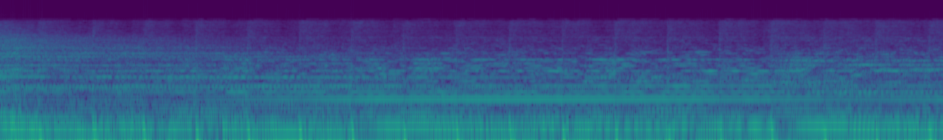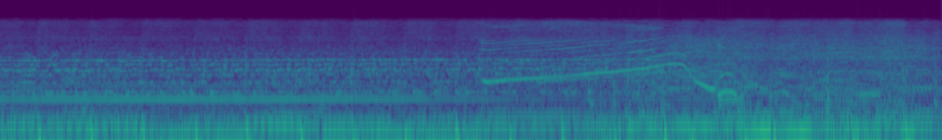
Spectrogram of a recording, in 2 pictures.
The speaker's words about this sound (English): We have to listen to the single, or the start of the song, because yes, it's all in falsetto.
